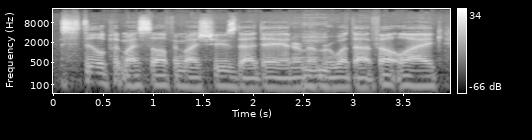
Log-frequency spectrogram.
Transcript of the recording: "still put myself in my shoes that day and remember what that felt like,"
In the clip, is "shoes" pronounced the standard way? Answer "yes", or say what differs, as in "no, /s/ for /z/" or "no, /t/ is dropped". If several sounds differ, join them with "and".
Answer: yes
